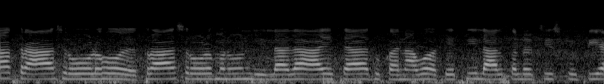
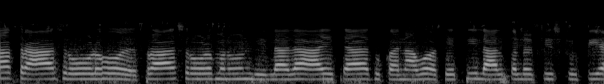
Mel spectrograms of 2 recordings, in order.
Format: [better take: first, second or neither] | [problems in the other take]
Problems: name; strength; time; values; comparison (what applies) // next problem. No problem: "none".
first | noise reduction (neural mask model RNNoise)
